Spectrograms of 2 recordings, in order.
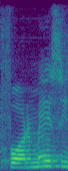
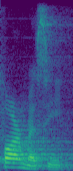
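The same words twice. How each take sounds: First: The last syllable is a full 'ay-see'. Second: The last syllable is a weak 'uh-see'. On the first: The speaker calls it wrong. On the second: The speaker calls it right.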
